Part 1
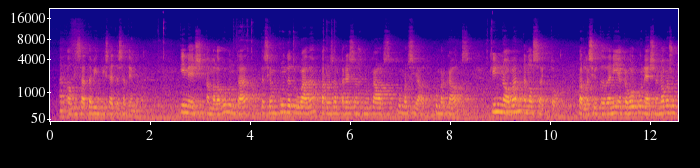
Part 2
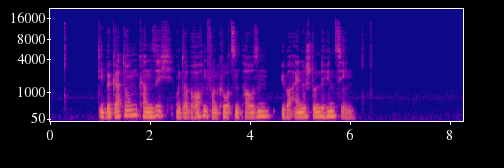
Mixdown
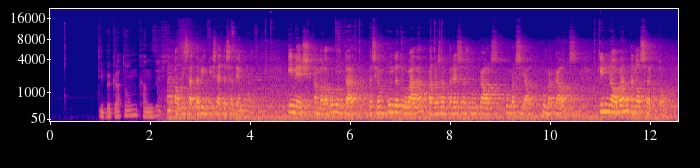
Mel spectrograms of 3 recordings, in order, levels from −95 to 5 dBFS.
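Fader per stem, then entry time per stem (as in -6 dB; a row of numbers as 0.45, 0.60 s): +3.0, -3.5 dB; 2.15, 0.00 s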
